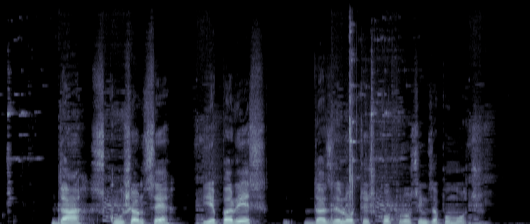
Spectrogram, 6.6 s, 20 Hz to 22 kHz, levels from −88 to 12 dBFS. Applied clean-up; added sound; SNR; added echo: classical method Wiener filter.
